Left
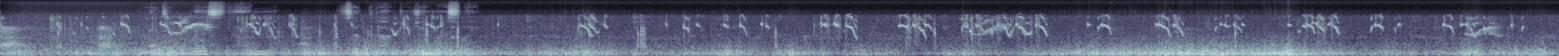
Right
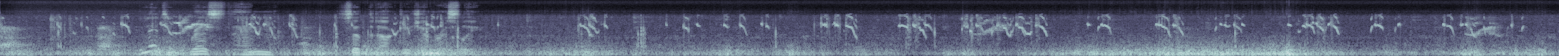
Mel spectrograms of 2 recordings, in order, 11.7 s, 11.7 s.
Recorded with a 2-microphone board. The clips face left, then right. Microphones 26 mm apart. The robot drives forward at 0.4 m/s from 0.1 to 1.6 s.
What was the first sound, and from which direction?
A man speaking, 40° right (ahead or behind).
